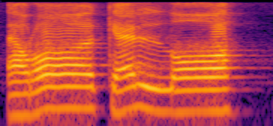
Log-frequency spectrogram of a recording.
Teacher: ومنهم من ياتي بترقيق اللام الاولى من اسم الجلاله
